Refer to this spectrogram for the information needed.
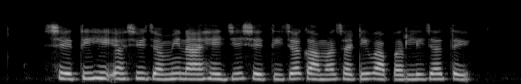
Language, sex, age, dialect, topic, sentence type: Marathi, female, 18-24, Standard Marathi, agriculture, statement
